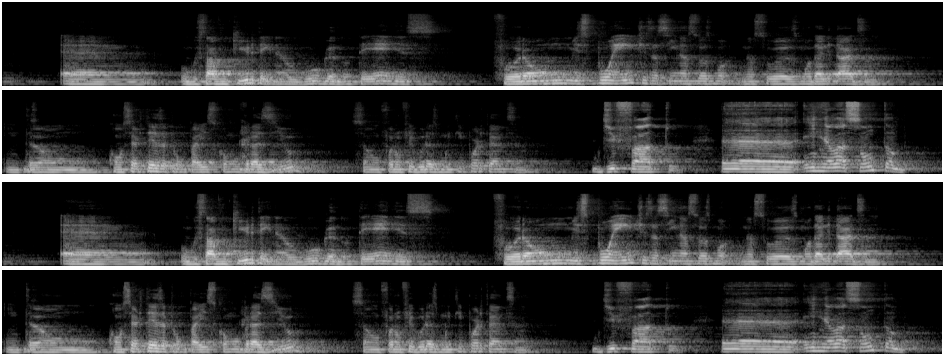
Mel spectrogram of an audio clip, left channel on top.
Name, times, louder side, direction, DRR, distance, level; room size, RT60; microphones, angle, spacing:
voice 1, 0.6-1.5 1.8-4.3 4.9-8.8 9.4-12.5 12.9-14.7, right 1 dB, 30° right, 1.5 m, -20 dB
voice 2, 15.3-16.2 16.6-18.5, left 2 dB, 35° left, 0.8 m, -20 dB
25.5 x 17.5 x 9.1 m
head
